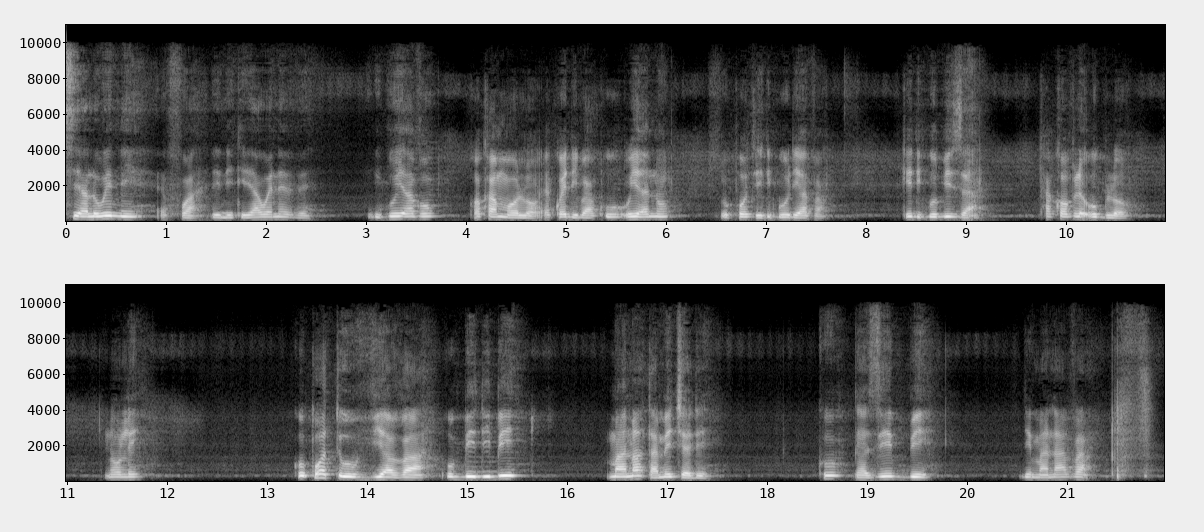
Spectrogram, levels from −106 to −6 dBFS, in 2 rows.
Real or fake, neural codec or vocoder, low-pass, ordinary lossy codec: fake; autoencoder, 48 kHz, 32 numbers a frame, DAC-VAE, trained on Japanese speech; 9.9 kHz; MP3, 96 kbps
